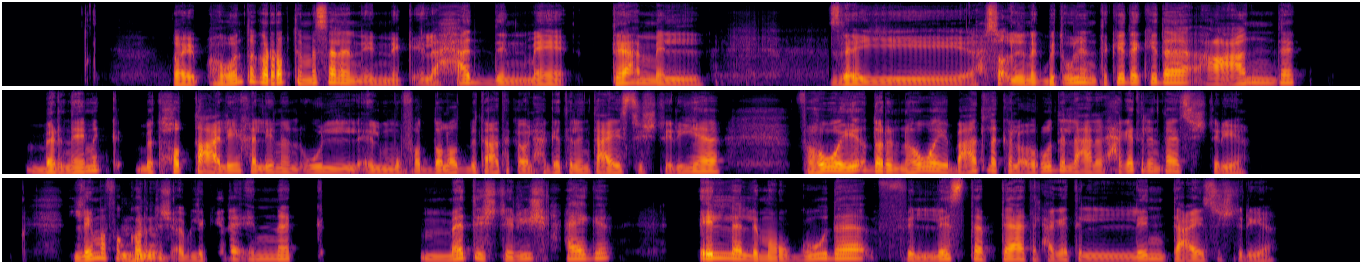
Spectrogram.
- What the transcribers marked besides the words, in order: in English: "الليستة"
- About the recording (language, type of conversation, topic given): Arabic, advice, إزاي الشراء الاندفاعي أونلاين بيخلّيك تندم ويدخّلك في مشاكل مالية؟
